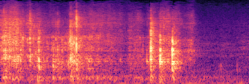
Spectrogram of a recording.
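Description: Plastic bag of glutinous rice flour crinkling while a measuring spoon digs into the flour and scoops some out: a faint run of uneven crackles, with sharper ones near the middle and near the end.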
